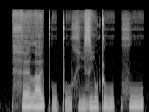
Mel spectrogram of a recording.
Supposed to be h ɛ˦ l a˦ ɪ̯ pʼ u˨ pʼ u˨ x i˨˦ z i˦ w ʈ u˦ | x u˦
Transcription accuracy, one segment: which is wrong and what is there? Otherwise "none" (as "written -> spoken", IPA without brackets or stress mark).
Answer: none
